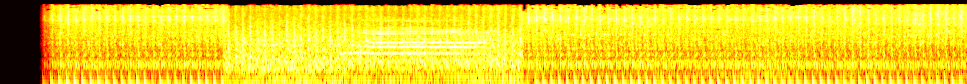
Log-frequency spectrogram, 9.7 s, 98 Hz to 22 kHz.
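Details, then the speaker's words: Honda CBR150R with K56 150cc engine at idle: fast even metallic chatter over the engine beat, a slack cam chain rattle caused by a faulty tensioner; owners often fit a Karisma tensioner as the fix. "masih soal kekurangan semua motor yang pakai mesin k56 ini identik banget dengan suara kemericik rantainya mau rantai roda ataupun rantai keteng juga samanya"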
